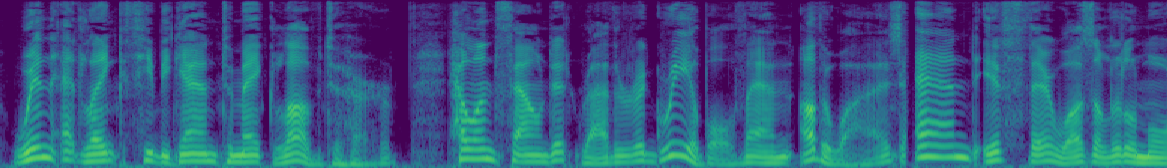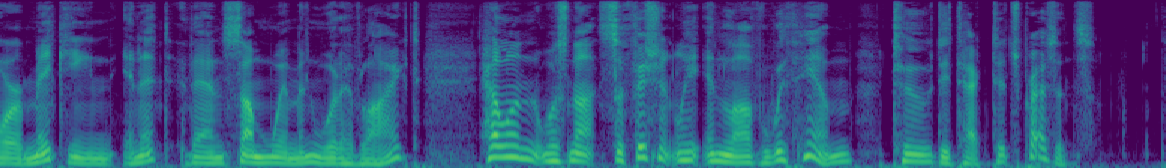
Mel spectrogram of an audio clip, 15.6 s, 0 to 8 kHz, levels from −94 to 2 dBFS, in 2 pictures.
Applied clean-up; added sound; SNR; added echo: none; none; none; none.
